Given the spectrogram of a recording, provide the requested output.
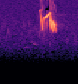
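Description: A masked wagtail gives a single sharp, high, slurred chirp lasting about a quarter second, with quiet surroundings before and after.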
